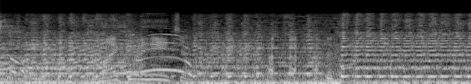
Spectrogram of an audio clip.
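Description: Cars and trucks honking on a busy Brazilian street during a horn poll, with several overlapping horn blasts, including a long sustained toot, over traffic noise and crowd chatter.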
